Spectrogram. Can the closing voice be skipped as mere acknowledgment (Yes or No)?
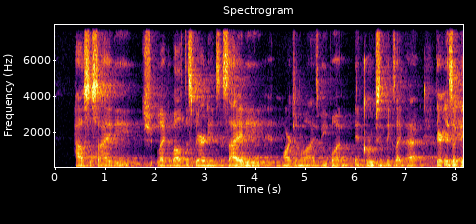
Yes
